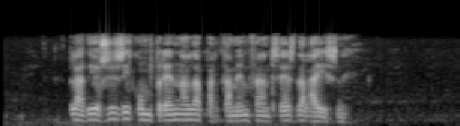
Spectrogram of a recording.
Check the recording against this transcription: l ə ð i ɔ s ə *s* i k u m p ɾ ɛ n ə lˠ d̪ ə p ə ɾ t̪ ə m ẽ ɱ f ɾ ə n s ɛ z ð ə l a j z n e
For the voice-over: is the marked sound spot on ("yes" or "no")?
no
